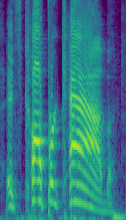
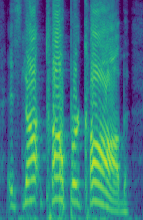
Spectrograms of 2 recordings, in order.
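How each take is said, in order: First: Slow, loud "Copper Cab" with a flat "a"; correct take "Copper Cab", "Cab" rhymes with "tab". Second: Slow, loud "Copper Cobb" with a wrong "Cobb"; wrong take "Copper Cobb", "Cobb" said with an "aw" vowel. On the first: Streamer correcting chat, loudly giving the right name. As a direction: hammer home the right version. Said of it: "but now you're getting cab wrong". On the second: Streamer correcting chat, loudly spelling out the wrong name. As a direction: spell out the wrong version, "Cobb" rhymes with "bob". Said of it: "now you're getting cab wrong".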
